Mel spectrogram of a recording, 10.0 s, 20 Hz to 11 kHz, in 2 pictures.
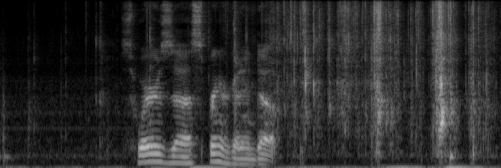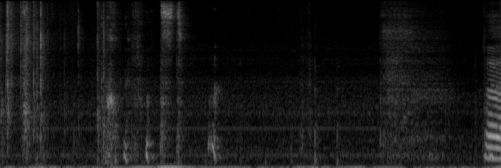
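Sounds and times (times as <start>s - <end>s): card pack wrapper crinkling: 0.8s - 6.2s.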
